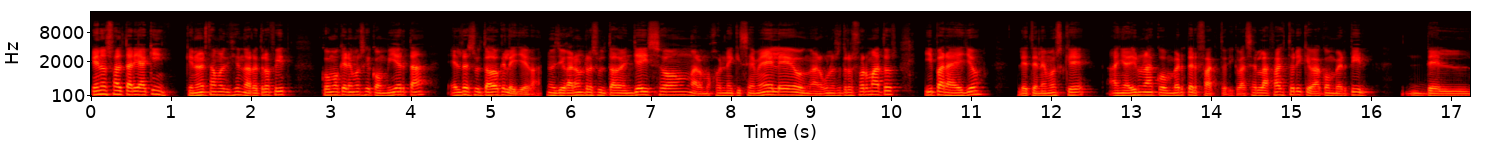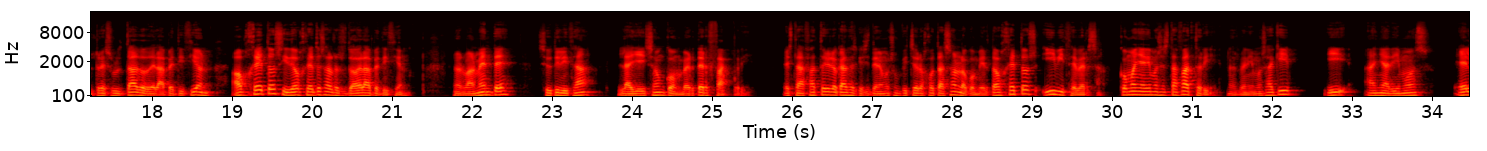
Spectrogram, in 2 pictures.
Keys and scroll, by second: 13.5 Return, 21.5 Tab, 23.3 alt+Return.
